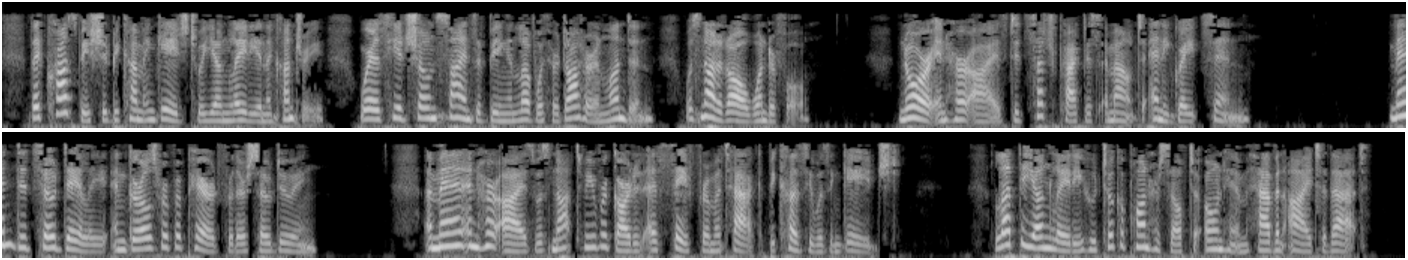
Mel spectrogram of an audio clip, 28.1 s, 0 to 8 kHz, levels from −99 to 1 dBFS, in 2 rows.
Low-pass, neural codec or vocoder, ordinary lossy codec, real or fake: 7.2 kHz; none; MP3, 24 kbps; real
